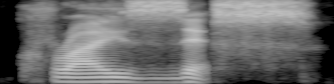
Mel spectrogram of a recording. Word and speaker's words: crisis: By overcompensating and turning it into a Z sound. That's wrong. Crisis.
